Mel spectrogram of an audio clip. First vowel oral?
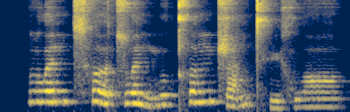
yes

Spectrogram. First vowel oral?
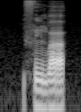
no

